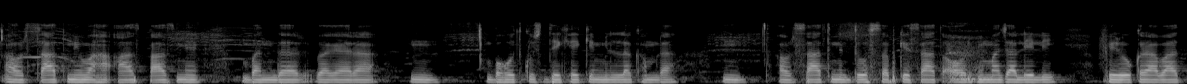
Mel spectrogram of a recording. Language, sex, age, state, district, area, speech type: Maithili, male, 45-60, Bihar, Sitamarhi, rural, spontaneous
